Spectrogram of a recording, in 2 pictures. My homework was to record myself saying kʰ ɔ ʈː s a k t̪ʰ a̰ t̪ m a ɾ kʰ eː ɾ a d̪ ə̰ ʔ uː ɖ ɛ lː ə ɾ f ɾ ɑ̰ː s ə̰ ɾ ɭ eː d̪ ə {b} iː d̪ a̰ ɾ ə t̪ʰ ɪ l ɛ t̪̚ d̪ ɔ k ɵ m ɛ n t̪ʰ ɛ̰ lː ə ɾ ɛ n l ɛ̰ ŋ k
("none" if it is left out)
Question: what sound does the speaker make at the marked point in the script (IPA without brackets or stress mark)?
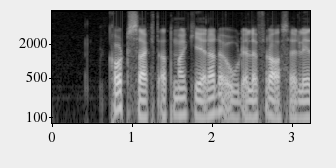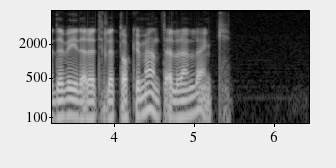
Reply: v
